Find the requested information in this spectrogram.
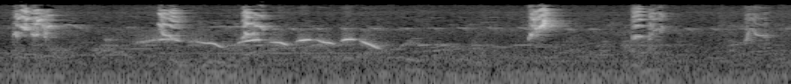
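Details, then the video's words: Nonstop lovebird chatter mixing harsh, buzzy squawks with a run of lower, sliding whistled notes that dip and rise, then more rasping chirps. "BURUNG LOVE BIRD TIDAK BERHENTI BERKICAU"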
